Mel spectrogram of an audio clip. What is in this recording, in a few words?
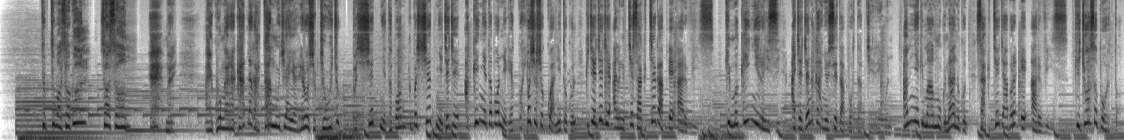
Time Up HIV Spot New on Treatment Kupsabiny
